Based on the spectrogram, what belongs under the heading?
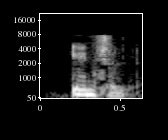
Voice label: "Angel", English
